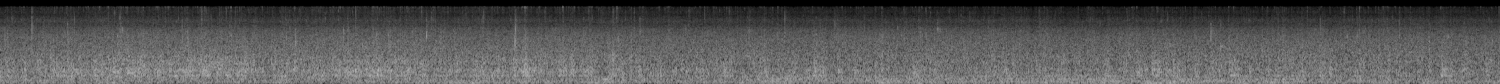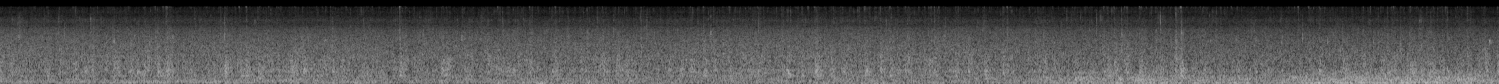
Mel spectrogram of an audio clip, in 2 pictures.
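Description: Heavy rain pouring steadily onto flooded grass and standing water, a dense hiss of drops splashing into the pooled water.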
